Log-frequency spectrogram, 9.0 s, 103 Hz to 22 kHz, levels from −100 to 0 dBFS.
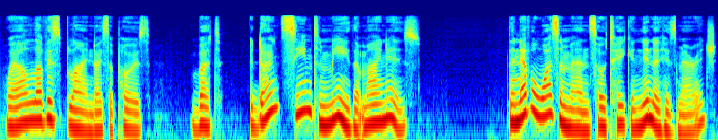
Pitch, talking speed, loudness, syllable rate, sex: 200 Hz, 175 wpm, -15 LUFS, 4.8 syllables/s, female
